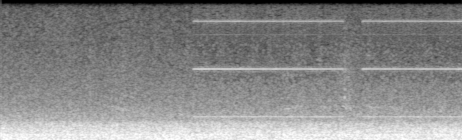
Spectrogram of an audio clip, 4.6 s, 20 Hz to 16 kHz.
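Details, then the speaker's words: HF Deluxe BS6 motorcycle with a self-start fault: multimeter on continuity, one probe on the clutch switch's second wire and one on body ground; steady high beep when the clutch switch is pressed, so the switch grounds correctly and works. "जैसे clutch switch दबा रहे हैं। इसमें beep की आवाज आ रही है। यानी क्लच स्विच दबाने पर इस वायर में बॉडी अर्थ आएगा।"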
